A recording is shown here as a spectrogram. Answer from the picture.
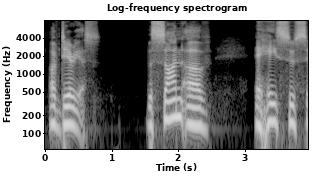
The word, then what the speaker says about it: Ahasuerus: A Ahasuerus. – Ahasuerus. That's why there's that dash there. It's a break. The break.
